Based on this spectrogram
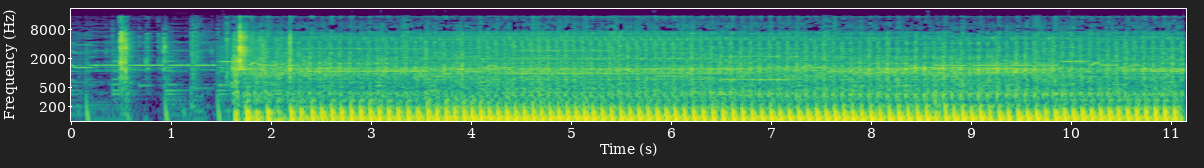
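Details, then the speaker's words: Yamaha Mio bored up to 150cc with new bore and standard carb and valves, restarted after assembly: short crank, then it catches and settles into an even idle with regular firing pulses; smooth, though it may roughen when hot during break-in. "dan yang masih motor udah halus dan mudah-mudahan juga motor awet kedepannya"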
